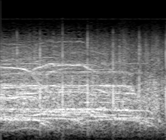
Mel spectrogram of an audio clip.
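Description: Applause from a banquet audience for the Buffalo Launch Club: dense, steady clapping with crisp individual claps popping through, sustained at an even, fairly loud level for the whole stretch.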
